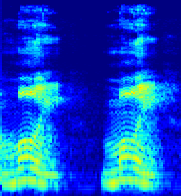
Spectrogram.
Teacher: Você sente que o A tá tremendo aqui o seu nariz, tá vibrando o seu nariz, ou seja, é um som nasalizado, ele sai pelo seu nariz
